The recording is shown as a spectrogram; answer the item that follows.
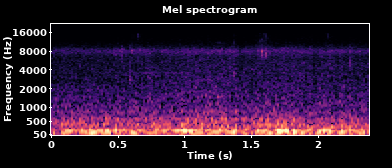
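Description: A steady low hum, with no distinct knocks or clinks.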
